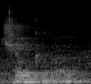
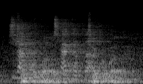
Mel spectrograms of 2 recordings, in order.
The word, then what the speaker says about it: chocobo: usually when North American voice actors say it, they say chocobo. Yeah. But the European department get very funny about it. They say chocobo. It sounds more like chuck. Chocobo.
